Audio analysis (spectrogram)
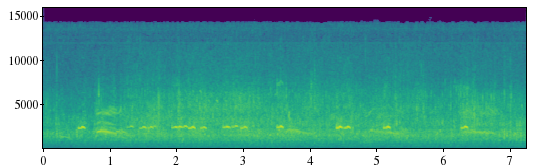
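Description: Eurasian teal give short, high, whistled calls in scattered bursts of one or two notes, repeating throughout over a steady rushing background of water and wind.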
